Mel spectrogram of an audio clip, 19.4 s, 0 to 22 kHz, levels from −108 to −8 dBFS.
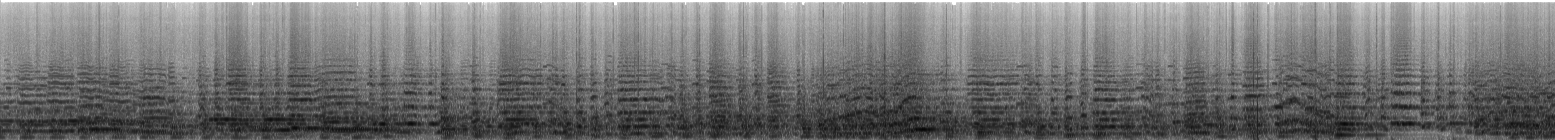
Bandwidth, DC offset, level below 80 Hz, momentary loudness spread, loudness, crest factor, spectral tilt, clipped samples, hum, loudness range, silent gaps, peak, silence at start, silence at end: over 20 kHz; under 0.1%; -46 dBFS; 5 LU; -19 LUFS; 18 dB; -6 dB/octave; under 0.1%; none; 2 LU; none; 0 dBFS; 0 s; 0 s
